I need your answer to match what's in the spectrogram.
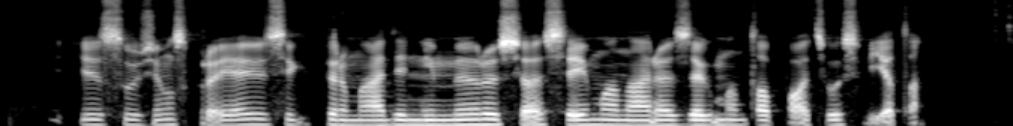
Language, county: Lithuanian, Alytus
